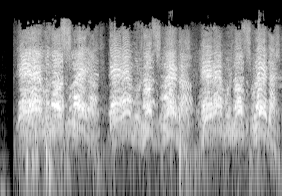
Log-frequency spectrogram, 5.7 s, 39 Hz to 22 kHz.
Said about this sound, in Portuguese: Queremos nossos colegas! Gritou-se bem alto pelo levantamento da suspensão de 6 meses aplicada a 2 estudantes da Faculdade de Medicina da Katiavala Buila, a Universidade Pública da Região Académica número 2, que compreende as províncias de Benguela e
